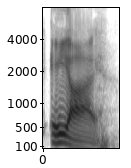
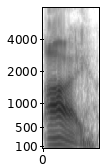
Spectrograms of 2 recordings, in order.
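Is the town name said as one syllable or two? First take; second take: two; one. First: The name is said with two syllables. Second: The name is said as one syllable, like 'eye'. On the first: The speaker calls it wrong. "I always say Ai. I've always said it wrong" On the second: The speaker calls it right. "It's actually I"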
